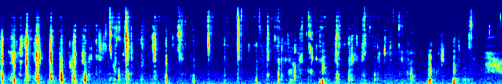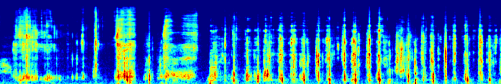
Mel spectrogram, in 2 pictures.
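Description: Close-miked chewing of soft, broth-soaked spicy fish cake: a steady run of short, wet mouth clicks. About ten seconds in, and again shortly after, there are longer, noisier stretches as a piece of fish cake is bitten off the skewer.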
